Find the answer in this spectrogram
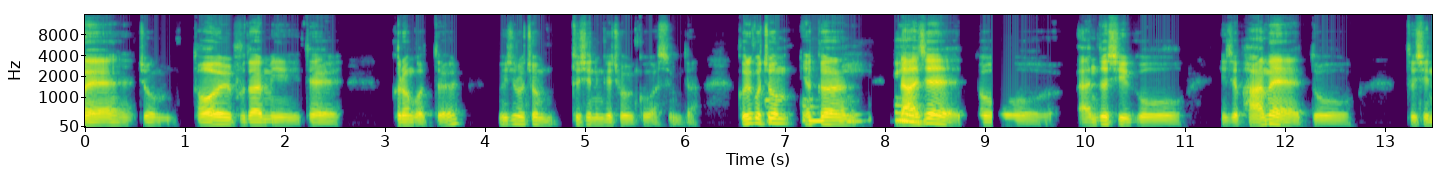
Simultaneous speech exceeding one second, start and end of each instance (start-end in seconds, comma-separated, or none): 6.8-8.5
